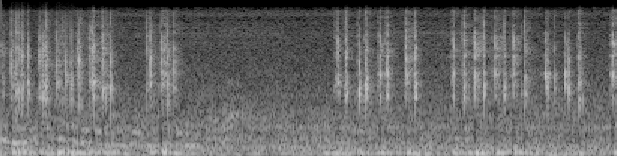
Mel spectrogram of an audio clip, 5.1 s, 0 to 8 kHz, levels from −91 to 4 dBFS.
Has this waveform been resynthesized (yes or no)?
yes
